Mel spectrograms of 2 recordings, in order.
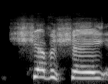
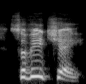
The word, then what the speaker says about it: ceviche: it is um uh the word chevashay is coming to my head but that is not how you pronounce it ceviche oh yeah you know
